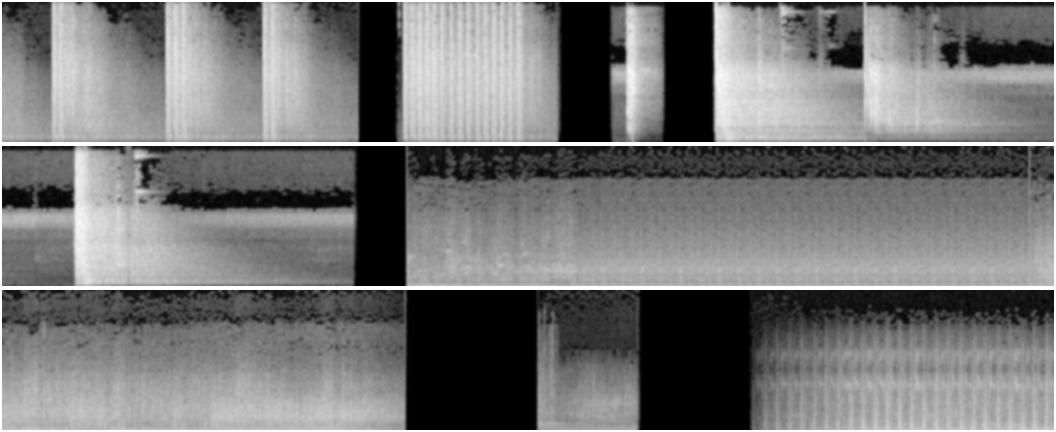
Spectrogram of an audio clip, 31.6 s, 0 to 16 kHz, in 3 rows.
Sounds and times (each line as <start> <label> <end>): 6.2 shots 10.0
11.2 shots 13.3
14.6 Explosions 16.4
14.6 helicopter 20.8
20.8 Explosions 25.1
26.4 helicopter 27.4
28.5 helicopter 31.5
